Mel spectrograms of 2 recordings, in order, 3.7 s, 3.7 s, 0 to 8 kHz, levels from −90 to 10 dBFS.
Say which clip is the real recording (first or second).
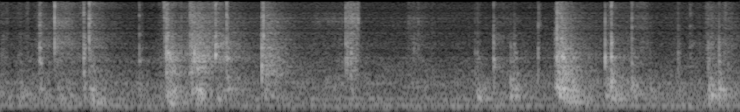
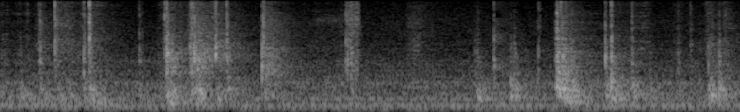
second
